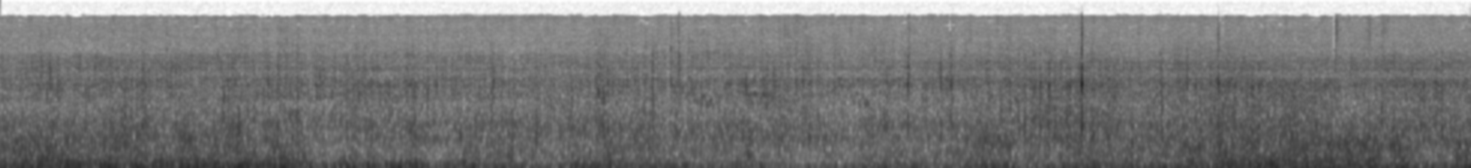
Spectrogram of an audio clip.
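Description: Wind buffeting an action camera's microphone on a moving mountain bike, over a steady low rumble of the bike rolling along a dirt trail. A few faint short ticks come through in the second half.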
